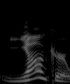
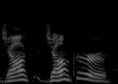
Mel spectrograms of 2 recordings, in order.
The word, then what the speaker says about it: Jonker: for number 24, Noah Yonker. We've been saying Jonker, it's spelled Jonker, but we should have known better because Noah actually hails from right here in Alexandria.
